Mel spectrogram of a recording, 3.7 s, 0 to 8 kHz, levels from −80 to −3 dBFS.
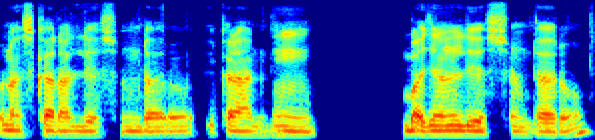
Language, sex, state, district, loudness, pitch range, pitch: Telugu, male, Telangana, Nalgonda, -18 LUFS, 95-105 Hz, 100 Hz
